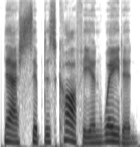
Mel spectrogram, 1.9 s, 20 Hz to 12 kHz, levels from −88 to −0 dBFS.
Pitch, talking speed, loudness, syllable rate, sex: 150 Hz, 190 wpm, -19 LUFS, 5.1 syllables/s, male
